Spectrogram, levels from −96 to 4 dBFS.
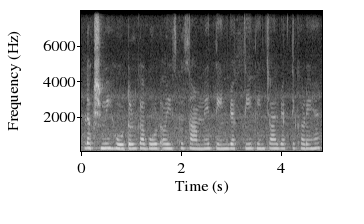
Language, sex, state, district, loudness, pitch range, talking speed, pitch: Hindi, female, Uttar Pradesh, Budaun, -20 LUFS, 250-260 Hz, 175 wpm, 250 Hz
